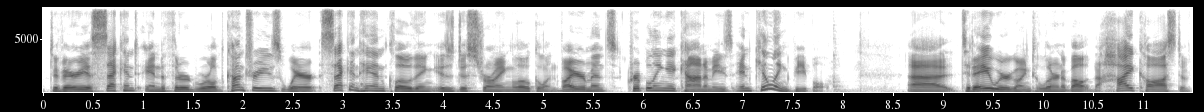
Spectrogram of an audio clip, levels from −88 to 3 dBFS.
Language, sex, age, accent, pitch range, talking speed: English, male, 30-49, American, 130-175 Hz, 155 wpm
